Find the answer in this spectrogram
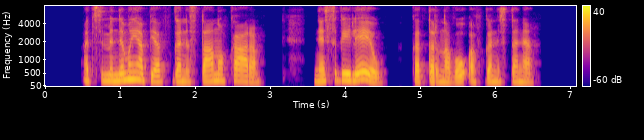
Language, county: Lithuanian, Tauragė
